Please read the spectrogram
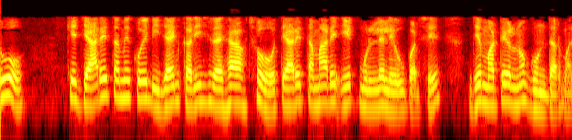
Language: Gujarati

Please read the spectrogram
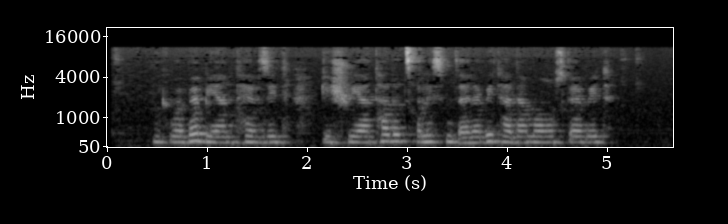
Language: Georgian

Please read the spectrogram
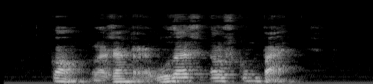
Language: Catalan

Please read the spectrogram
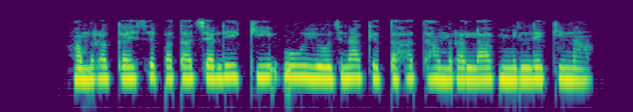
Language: Magahi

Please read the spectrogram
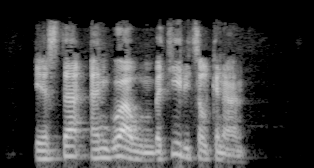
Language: Central Kurdish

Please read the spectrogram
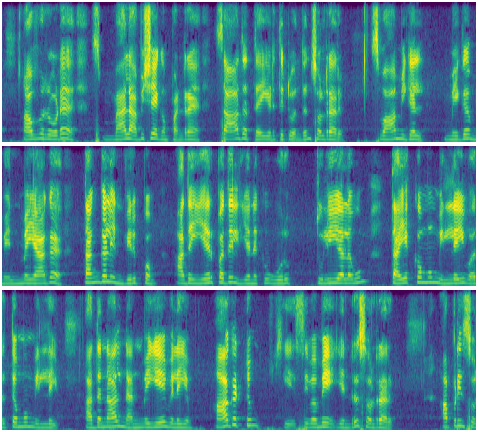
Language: Tamil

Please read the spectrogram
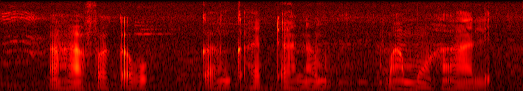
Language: Southern Sotho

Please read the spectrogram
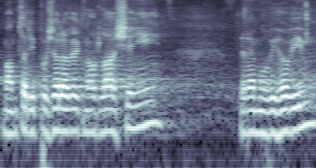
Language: Czech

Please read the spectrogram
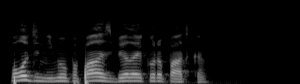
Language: Russian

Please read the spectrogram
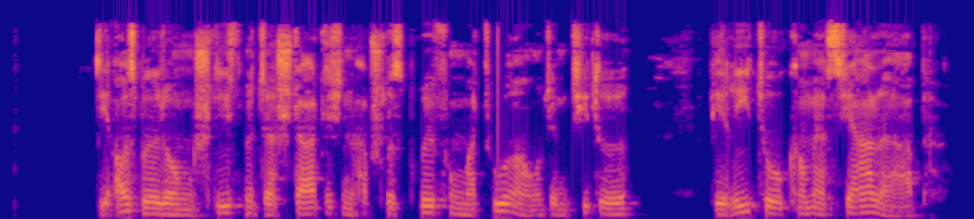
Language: German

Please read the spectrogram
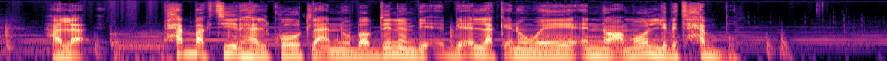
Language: Arabic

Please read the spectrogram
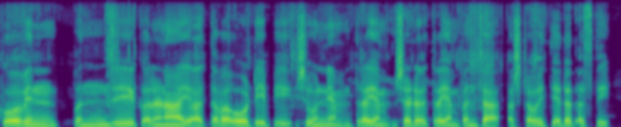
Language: Sanskrit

